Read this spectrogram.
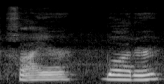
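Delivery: normal talking voice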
